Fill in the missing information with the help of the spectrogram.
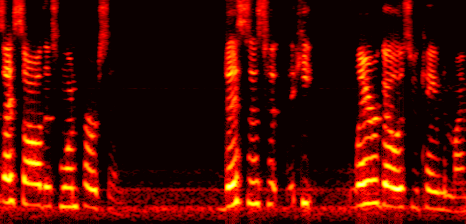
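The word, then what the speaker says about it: Lerigot: I know it's Larigo, but that's not how it's spelled.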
